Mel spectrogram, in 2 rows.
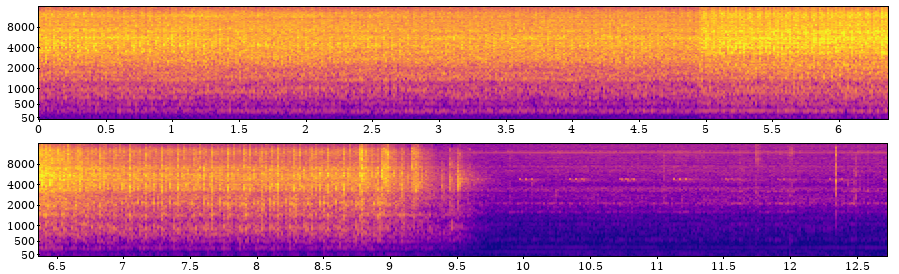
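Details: DIY 12V DC gasoline generator running with battery bank and inverter: steady, even drone with smooth regular beat, no knocks or misses, until it shuts down; normal running under load.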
